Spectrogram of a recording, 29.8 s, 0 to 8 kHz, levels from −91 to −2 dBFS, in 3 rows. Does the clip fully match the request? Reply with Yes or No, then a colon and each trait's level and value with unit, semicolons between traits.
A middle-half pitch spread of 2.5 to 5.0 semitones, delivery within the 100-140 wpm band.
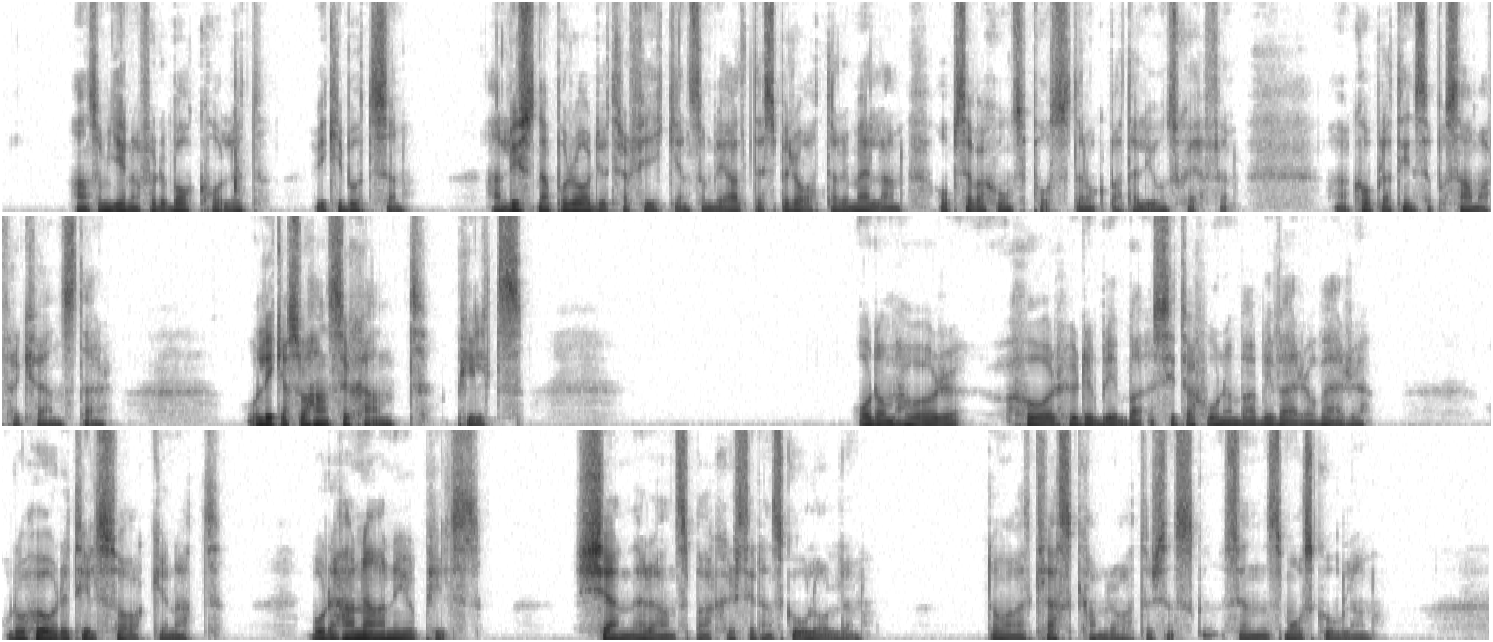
Yes: average, 2.8 semitones; average, 135 wpm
